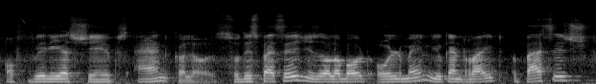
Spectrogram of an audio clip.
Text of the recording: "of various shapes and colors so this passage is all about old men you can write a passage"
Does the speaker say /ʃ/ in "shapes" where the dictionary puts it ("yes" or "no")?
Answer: yes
